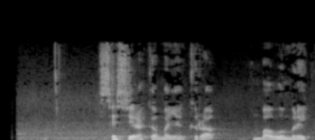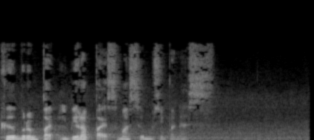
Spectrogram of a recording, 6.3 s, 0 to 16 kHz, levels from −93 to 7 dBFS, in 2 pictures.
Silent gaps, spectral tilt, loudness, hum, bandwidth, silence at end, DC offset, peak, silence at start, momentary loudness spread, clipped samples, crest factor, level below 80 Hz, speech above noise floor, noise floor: none; -5 dB/octave; -22 LUFS; none; 11.5 kHz; 1.05 s; under 0.1%; -2 dBFS; 0.15 s; 20 LU; under 0.1%; 22 dB; -62 dBFS; 30 dB; -51 dBFS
